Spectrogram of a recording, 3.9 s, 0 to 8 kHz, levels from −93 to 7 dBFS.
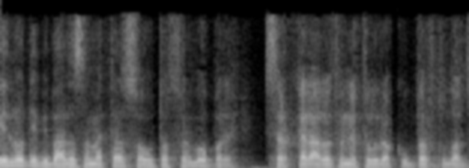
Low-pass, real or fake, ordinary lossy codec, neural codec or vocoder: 7.2 kHz; fake; AAC, 32 kbps; codec, 16 kHz in and 24 kHz out, 0.4 kbps, LongCat-Audio-Codec, fine tuned four codebook decoder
